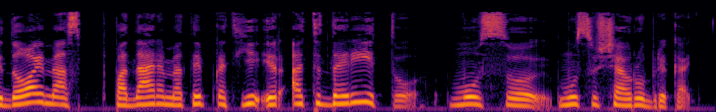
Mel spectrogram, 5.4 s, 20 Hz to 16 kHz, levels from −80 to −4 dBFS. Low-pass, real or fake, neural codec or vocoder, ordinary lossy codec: 14.4 kHz; real; none; MP3, 48 kbps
